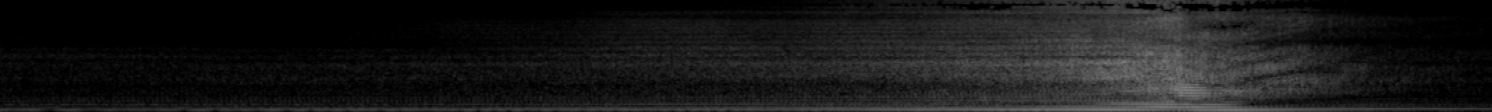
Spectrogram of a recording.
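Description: Single-engine high-wing taildragger's piston engine and propeller at takeoff power, growing steadily louder, then dropping in pitch as the plane passes close about three-quarters of the way through and fading as it climbs away.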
